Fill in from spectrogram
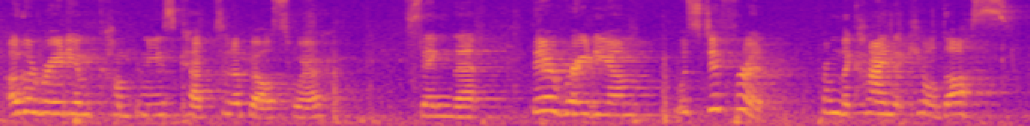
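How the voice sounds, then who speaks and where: A woman performs a bitter, disillusioned young factory worker delivering a stage monologue. The voice is fairly high and echoes around the room, picked up from a distance with clicks and noise. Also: normal speed, lightly acted. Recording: roomy distant stage recording, noisy, clicks.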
